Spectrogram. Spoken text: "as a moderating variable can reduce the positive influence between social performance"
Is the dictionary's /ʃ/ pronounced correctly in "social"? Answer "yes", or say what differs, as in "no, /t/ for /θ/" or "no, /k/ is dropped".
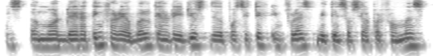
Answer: no, /s/ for /ʃ/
